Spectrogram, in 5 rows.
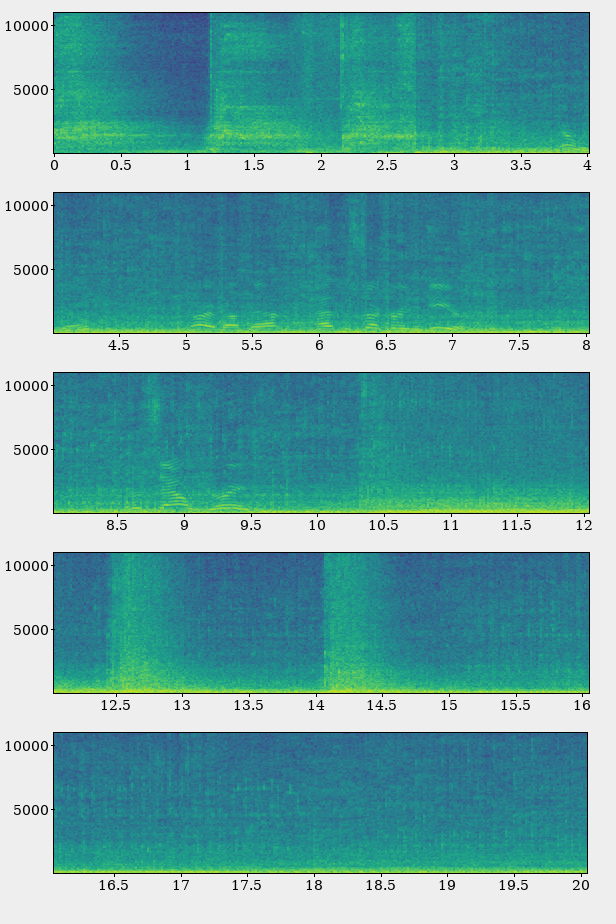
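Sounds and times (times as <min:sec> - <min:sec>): motorcycle engine idling: 0:02.2 - 0:10.9, 0:14.8 - 0:20.0.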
